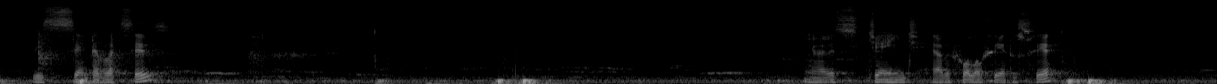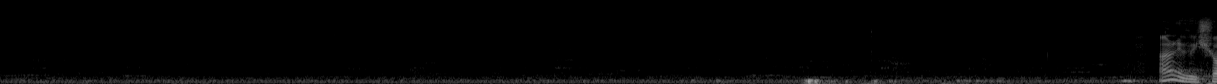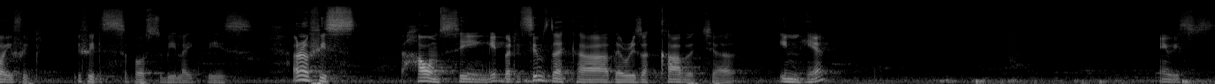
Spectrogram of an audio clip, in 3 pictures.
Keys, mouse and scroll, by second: 0.7 c, 1.6 right click, 2.6 KP_1, 3.7 KP_3, 4.9 g, 7.7 right click, 8.8-19.1 drag, 10.6 g, 19.3-20.2 scroll down 2, 20.2 Tab, 20.9 KP_0, 21.9-26.1 scroll up 2, 34.4 ctrl+z, 35.4 Tab, 35.9-36.2 scroll down 1, 36.2 alt+a.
